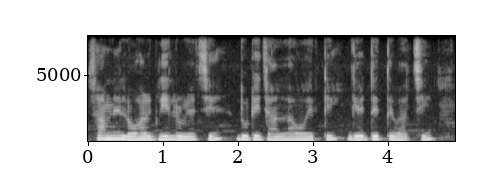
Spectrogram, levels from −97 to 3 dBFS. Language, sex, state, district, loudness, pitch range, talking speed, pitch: Bengali, female, West Bengal, Cooch Behar, -14 LUFS, 210-225 Hz, 135 wpm, 215 Hz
